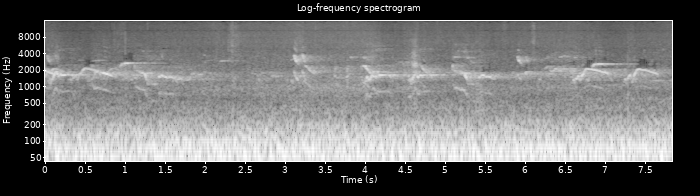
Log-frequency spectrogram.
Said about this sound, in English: I'm in Melbourne, Australia, and there's two Australian kookaburras laughing at each other. And now we have some currawongs.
